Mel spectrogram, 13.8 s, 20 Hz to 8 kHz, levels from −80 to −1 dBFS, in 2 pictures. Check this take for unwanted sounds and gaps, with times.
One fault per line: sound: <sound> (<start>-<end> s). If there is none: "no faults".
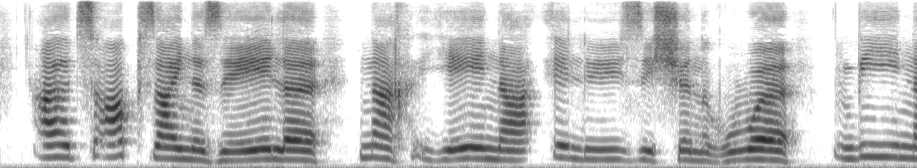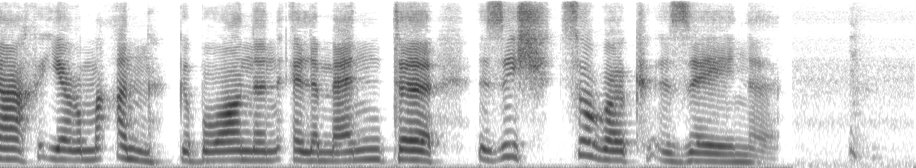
sound: cough (13.2-13.5 s)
